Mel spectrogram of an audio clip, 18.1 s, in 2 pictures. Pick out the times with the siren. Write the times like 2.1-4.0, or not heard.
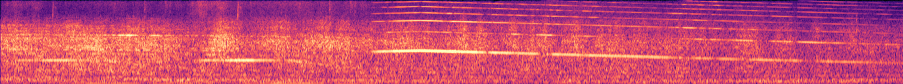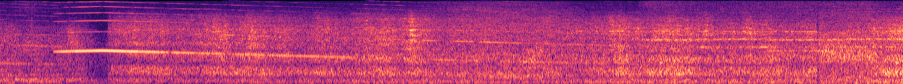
0.0-18.0.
